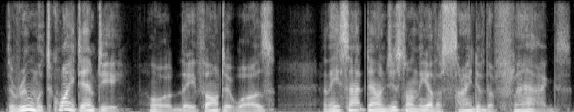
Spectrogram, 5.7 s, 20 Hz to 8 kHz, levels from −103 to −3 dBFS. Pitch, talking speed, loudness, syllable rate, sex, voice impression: 135 Hz, 230 wpm, -18 LUFS, 5.2 syllables/s, male, masculine, adult-like, fluent, refreshing, slightly unique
